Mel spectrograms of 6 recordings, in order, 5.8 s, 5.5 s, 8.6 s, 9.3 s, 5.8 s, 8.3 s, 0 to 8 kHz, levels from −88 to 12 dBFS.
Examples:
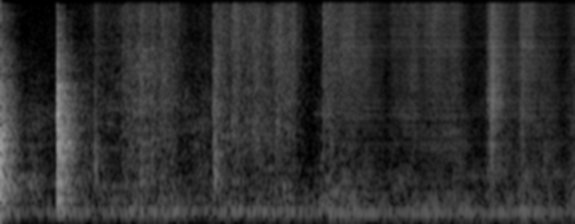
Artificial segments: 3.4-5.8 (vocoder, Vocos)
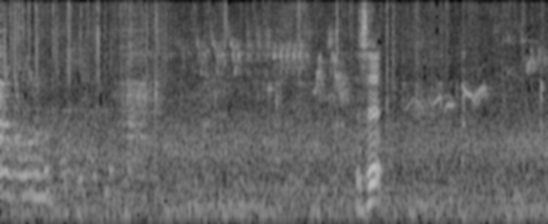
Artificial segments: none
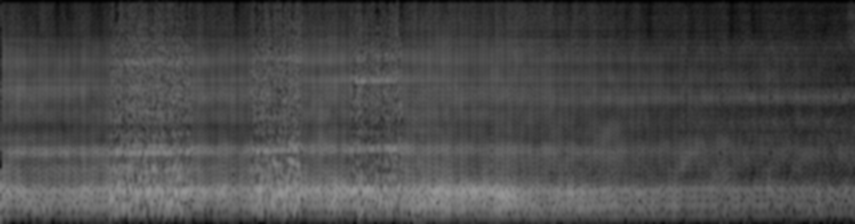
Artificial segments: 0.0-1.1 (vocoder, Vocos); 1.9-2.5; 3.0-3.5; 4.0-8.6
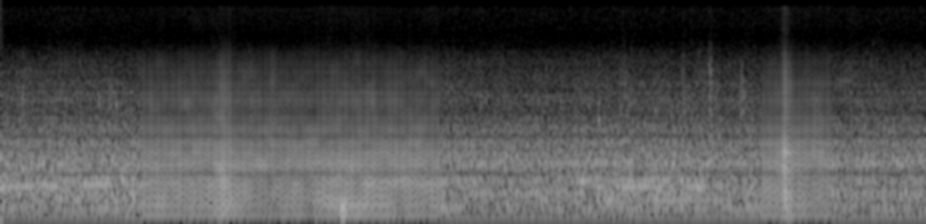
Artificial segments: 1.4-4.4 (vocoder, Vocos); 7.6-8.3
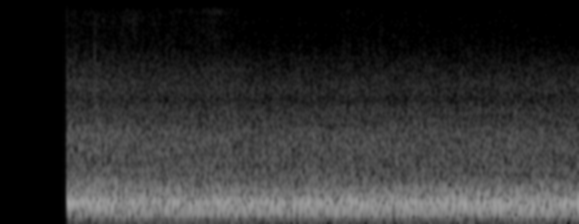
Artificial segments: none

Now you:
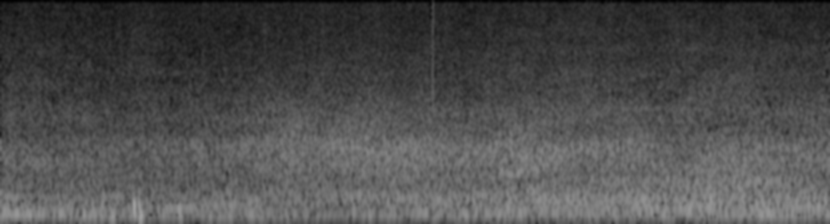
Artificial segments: 0.8-2.1 (vocoder, Vocos)

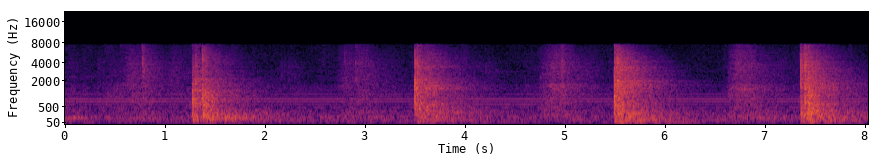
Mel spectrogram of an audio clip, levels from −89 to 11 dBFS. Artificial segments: 0.0-2.4 (vocoder, BigVGAN v2)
